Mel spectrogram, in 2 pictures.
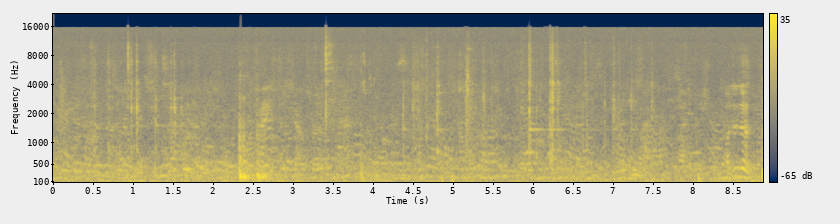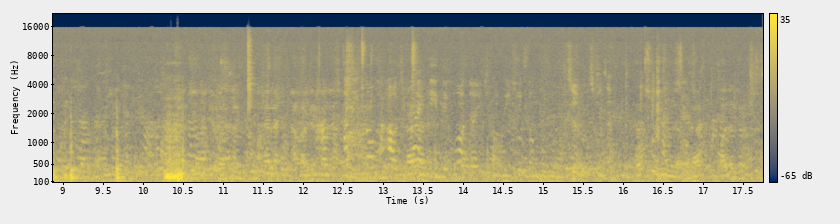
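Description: Many men and women murmur and chatter at once in a large room.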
